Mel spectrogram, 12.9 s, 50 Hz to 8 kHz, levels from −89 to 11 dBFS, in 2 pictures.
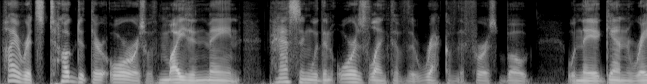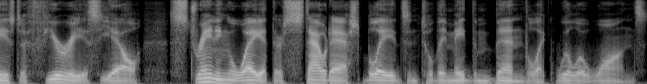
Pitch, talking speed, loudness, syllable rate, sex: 95 Hz, 200 wpm, -20 LUFS, 4.7 syllables/s, male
